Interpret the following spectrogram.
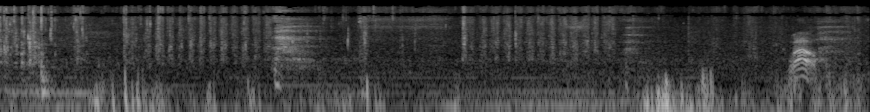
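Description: A wet cloth rag being scrubbed and wrung out by hand over a laundry sink, with many small wet clicks and drips. A low thump comes late on.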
